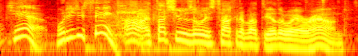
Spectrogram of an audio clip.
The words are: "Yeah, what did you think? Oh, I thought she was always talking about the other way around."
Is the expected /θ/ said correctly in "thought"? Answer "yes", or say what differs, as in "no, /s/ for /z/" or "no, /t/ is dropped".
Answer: yes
